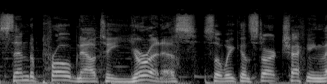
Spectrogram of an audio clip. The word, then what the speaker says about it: Uranus: Everyone gets to bring out their inner fifth grader because the planet is pronounced Uranus. But we all know that most people like to say Uranus.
